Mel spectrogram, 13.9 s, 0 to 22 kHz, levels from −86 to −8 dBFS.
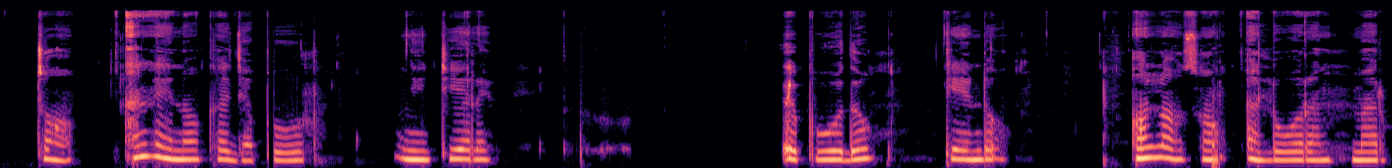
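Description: Four short corrupt-frame-decoded glitches break into the speech: at 2.68 to 2.75 s, a single instant at 5.67 s, at 10.73 to 10.75 s, and at 12.12 to 12.2 s. Each time, a few compressed frames arrived with damaged bits, and the decoder played them anyway. Misread gains and codes threw energy into the wrong frequencies, giving brief chirpy, noisy blips. The first and last are quite loud, while the middle two are faint.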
